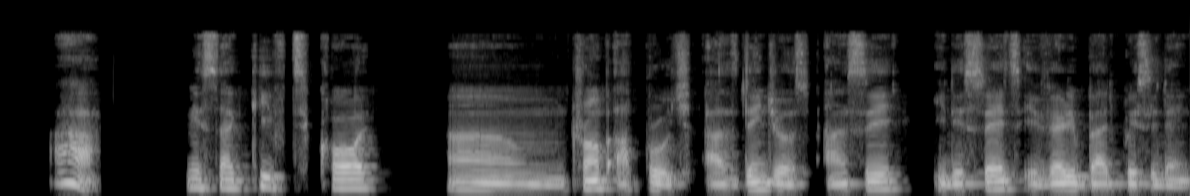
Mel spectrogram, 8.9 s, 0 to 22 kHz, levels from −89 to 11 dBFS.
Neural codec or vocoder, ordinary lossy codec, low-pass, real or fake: none; none; none; real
